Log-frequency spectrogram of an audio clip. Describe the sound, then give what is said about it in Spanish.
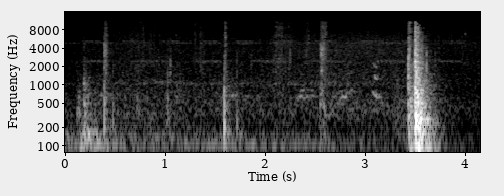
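A car door shuts with one heavy thunk near the end after the car is parked and the driver gets out, preceded by a few faint clicks and light handling noises. “Walt conduce su coche por el barrio de Jesse. Aparca el coche y se baja.”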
